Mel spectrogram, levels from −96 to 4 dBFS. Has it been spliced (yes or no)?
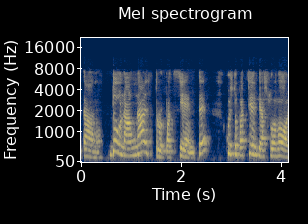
no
